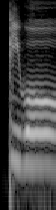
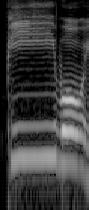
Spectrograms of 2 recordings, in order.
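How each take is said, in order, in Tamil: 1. முதல் உயிரெழுத்து குறிலாக ஒலிக்கிறது. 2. முதல் உயிரெழுத்து நீளமாக ஒலிக்கிறது. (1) "அந்த பீங்கிறது குறிலாயிரும் ஓ வரும்போது" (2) "பீவோ இல்லை"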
